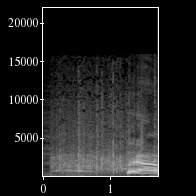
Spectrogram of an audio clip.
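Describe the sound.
A TV talk show studio audience applauds a dermatologist with steady, dense clapping, and a loud cheering voice rises over the applause near the end as it grows louder.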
